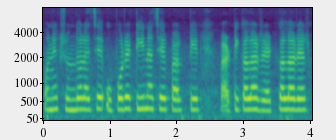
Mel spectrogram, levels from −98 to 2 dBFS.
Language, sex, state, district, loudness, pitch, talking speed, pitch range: Bengali, female, Assam, Hailakandi, -14 LUFS, 295 Hz, 205 wpm, 290-305 Hz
